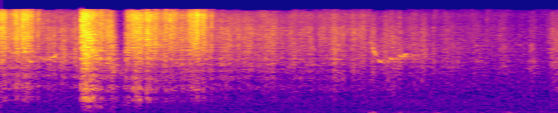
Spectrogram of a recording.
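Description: Pump garden sprayer's wand nozzle hissing as it sprays a fine mist onto tomato plants. It comes in strong surges for the first second and a half, then carries on as a softer hiss that fades.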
